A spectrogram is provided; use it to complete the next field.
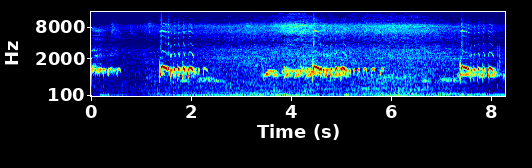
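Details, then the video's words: Local zebra dove song meant to prompt other doves to sing: three bursts of fast, stuttering cooing trills, each starting with a sharp note, spaced several seconds apart over steady low background rumble. "suara burung perkutut, GURU VOCAL JITU atasi kutut lokal gacor untuk pancingan perkutut agar bunyi"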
